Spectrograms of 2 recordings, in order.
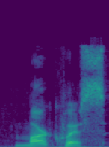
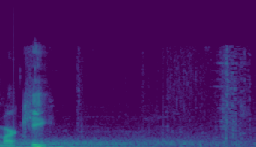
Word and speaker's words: marquis: heard it before is approximately the way it would be pronounced in French which is marquee anyway that's just that's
